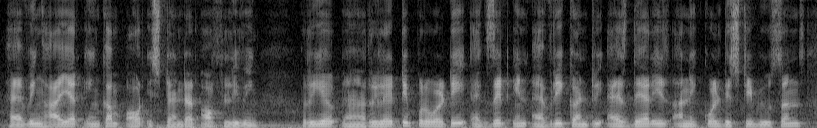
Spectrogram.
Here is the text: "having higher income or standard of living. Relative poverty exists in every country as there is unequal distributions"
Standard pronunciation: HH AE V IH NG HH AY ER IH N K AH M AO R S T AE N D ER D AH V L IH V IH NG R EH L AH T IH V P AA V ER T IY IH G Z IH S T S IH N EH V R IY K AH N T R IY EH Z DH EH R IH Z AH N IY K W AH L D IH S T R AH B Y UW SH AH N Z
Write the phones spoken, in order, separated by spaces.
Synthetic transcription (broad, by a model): HH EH V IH NG HH AY ER IH N K AH M AO R S T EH N D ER D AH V L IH V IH NG R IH L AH T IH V P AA P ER T IY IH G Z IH T IH N EH V R IY K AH N T R IY EH Z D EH R IH Z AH N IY K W AH L D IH S T R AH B Y UW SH AH N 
